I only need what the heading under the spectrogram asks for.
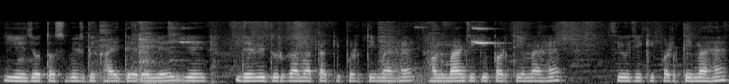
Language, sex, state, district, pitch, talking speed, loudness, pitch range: Hindi, male, Bihar, West Champaran, 160 Hz, 195 wpm, -18 LUFS, 160-165 Hz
